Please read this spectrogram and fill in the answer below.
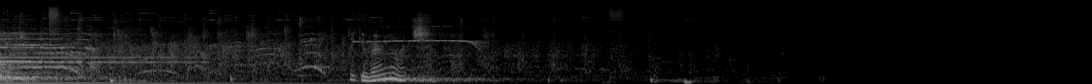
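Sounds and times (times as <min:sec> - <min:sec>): audience applause: 0:00.0 - 0:08.1
hand claps: 0:00.0 - 0:08.9.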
